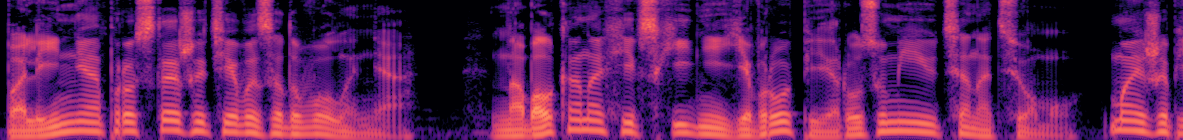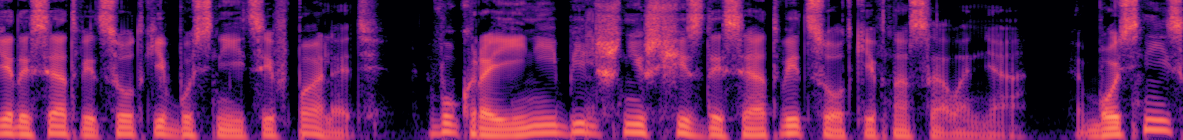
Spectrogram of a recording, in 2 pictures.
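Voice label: narration zg, Ukrainian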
